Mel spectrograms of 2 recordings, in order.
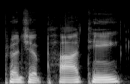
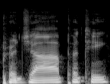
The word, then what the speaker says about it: Prajapati: to daksa yes i want to correct your pronunciation it's not prajapati it's prajapati thank you okay now reese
